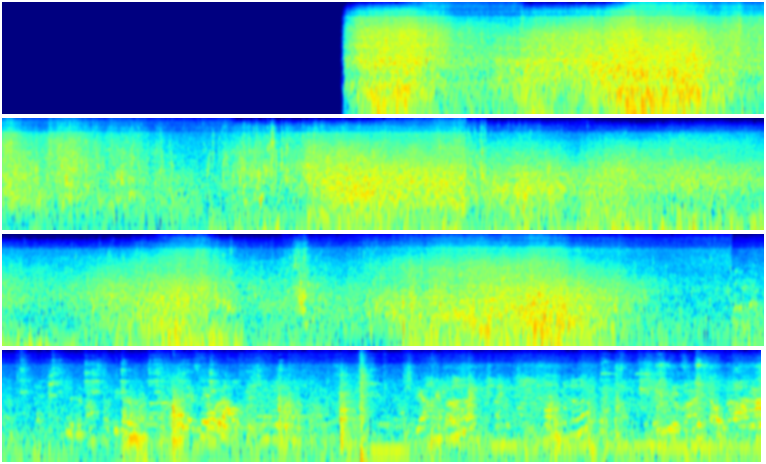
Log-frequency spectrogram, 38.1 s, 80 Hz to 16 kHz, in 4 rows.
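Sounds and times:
small waves breaking on sand: 0:04.3 - 0:28.2
wind rumbling on microphone: 0:04.6 - 0:28.2.

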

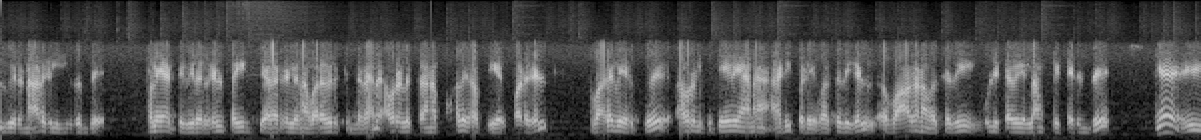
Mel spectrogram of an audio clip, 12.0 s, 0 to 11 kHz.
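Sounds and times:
man speaking over telephone: 0:00.0 - 0:12.0.

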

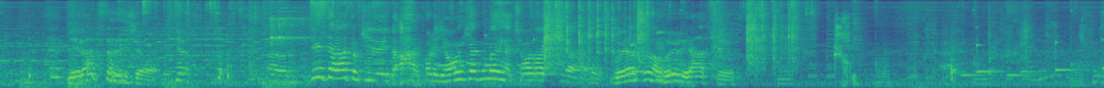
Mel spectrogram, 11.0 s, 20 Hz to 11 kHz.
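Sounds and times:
metal medals clinking: 0:01.3 - 0:08.3.

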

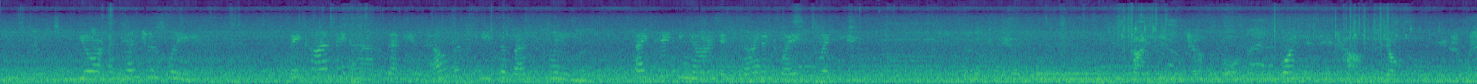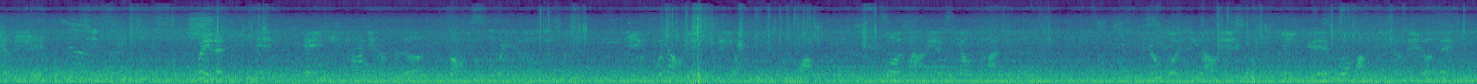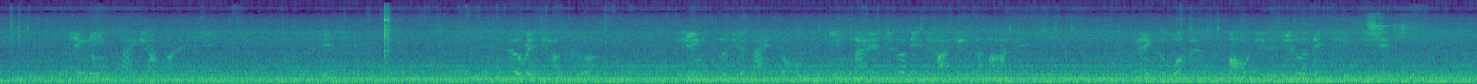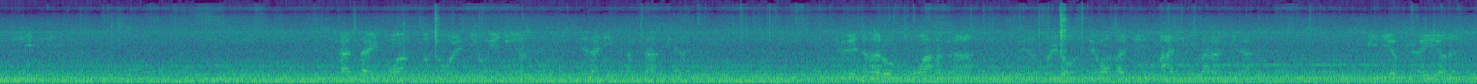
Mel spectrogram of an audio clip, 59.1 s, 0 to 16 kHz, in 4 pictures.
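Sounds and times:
bus engine and road noise: 0:00.0 - 0:59.0.

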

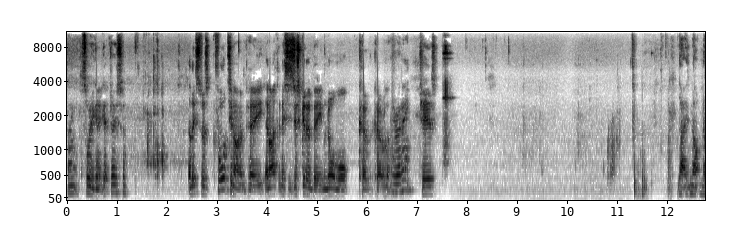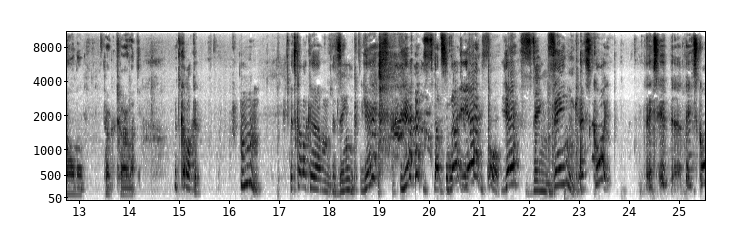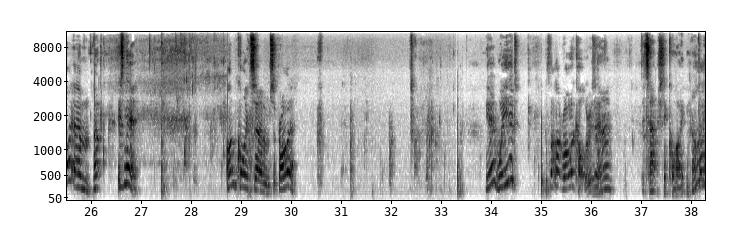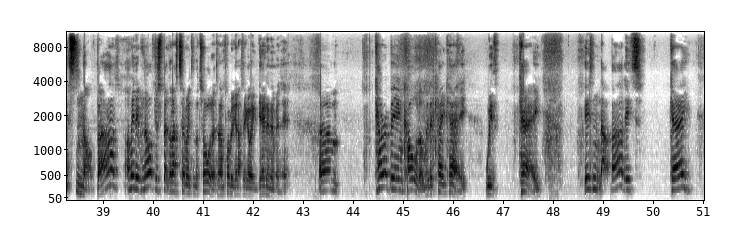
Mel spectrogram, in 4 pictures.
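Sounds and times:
sipping and swallowing cola: 0:10.6 - 0:11.3, 0:31.8 - 0:33.3
mouth or throat noise: 0:10.6 - 0:11.5, 0:16.1 - 0:16.7, 0:30.5 - 0:33.5.

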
